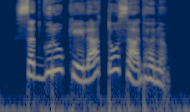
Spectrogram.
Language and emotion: Marathi, neutral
